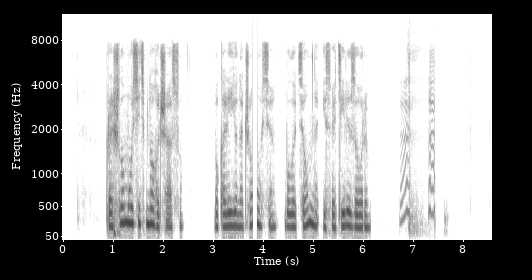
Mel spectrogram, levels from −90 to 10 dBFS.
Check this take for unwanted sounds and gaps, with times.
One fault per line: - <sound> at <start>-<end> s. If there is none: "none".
- dropout at 3.8-3.9 s
- laugh at 6.7-7.5 s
